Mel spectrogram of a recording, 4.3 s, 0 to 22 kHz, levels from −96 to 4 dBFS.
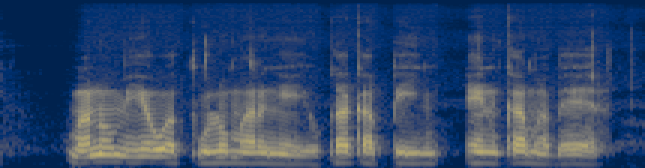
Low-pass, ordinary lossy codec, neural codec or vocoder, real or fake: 19.8 kHz; none; vocoder, 44.1 kHz, 128 mel bands every 512 samples, BigVGAN v2; fake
